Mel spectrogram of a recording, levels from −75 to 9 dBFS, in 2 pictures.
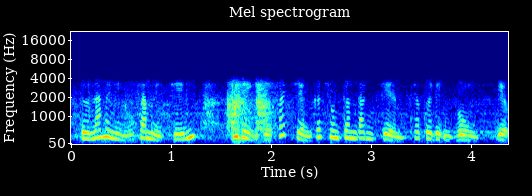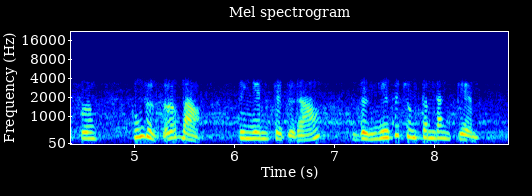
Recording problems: phone-call audio; poor line
traffic noise; loud; throughout; 9 dB below the speech

